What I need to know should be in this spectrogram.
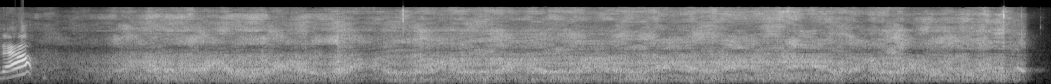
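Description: A blowtorch roars steadily.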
